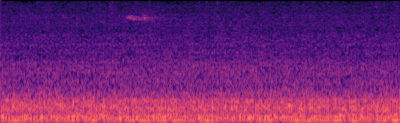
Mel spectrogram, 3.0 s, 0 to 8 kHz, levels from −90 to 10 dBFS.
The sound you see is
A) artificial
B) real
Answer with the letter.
A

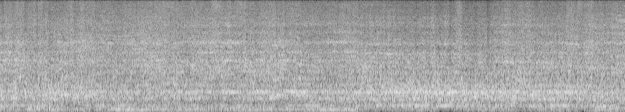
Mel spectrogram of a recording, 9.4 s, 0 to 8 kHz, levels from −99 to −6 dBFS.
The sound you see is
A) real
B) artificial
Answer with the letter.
B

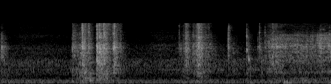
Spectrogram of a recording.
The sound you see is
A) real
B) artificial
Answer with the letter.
B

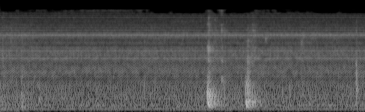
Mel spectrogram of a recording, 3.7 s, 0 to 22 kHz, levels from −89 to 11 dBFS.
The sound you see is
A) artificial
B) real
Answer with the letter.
A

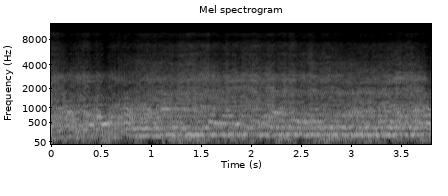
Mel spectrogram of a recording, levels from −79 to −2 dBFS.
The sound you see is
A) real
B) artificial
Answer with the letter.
B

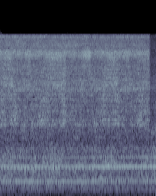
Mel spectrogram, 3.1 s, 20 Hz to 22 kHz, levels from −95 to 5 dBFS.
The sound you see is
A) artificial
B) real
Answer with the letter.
B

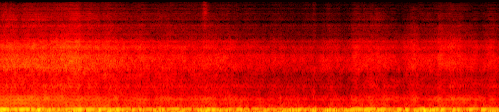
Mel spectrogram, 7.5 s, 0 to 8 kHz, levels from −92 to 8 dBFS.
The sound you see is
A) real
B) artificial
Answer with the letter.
B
